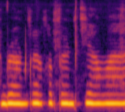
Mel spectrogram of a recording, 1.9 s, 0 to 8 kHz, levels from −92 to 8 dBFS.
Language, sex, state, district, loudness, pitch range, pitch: Hindi, female, Jharkhand, Deoghar, -10 LUFS, 235-245 Hz, 240 Hz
